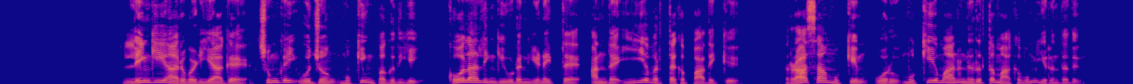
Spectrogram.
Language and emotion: Tamil, neutral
